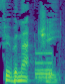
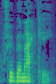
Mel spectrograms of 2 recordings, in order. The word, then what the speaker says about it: Fibonacci: It's Fibonacci, not Fibonacci. So there we go.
